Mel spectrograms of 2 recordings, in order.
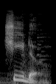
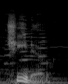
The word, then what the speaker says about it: chido: Today's word is Cheeto. Cheeto. – Oh, like a Cheeto? Chips? – No, or Cheetah. Or that too. Yeah, it's spelled C-H-I-D-O.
